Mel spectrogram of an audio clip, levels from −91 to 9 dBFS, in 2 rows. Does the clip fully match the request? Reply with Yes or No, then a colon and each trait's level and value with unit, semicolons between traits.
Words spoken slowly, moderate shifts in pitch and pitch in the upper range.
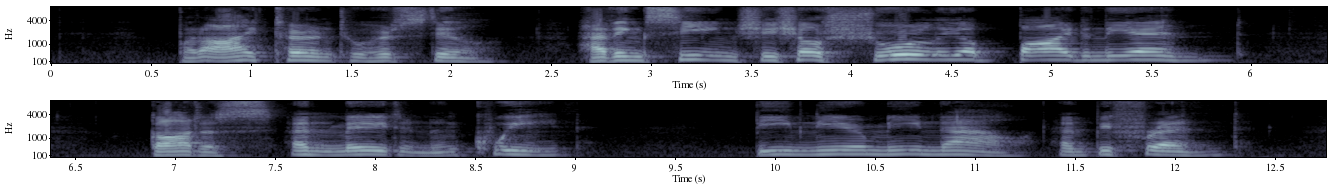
No: slow, 120 wpm; average, 3.5 semitones; medium, 155 Hz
